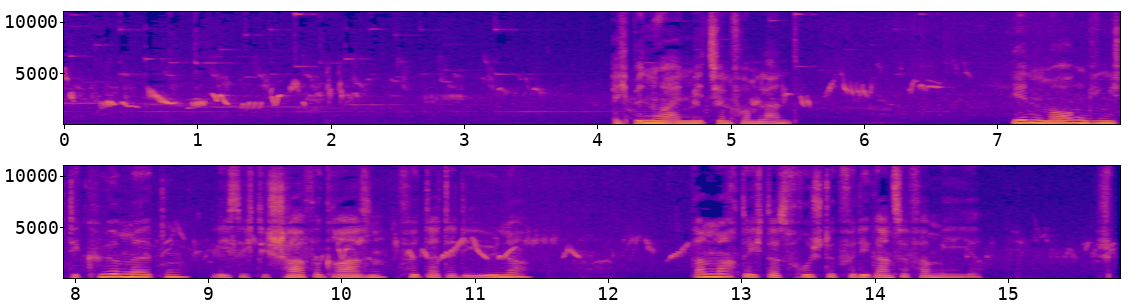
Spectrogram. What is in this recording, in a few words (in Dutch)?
ik zeeuws meisje duits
